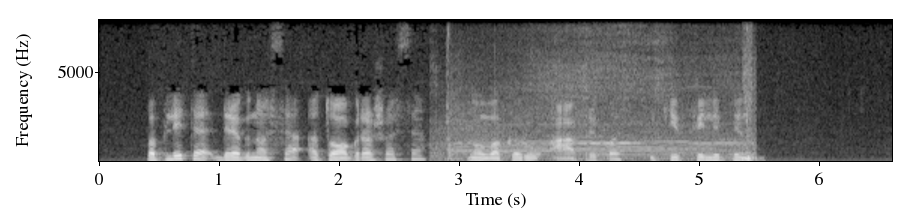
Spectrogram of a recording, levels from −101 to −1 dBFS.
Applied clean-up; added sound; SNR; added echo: none; Car; 9 dB; none.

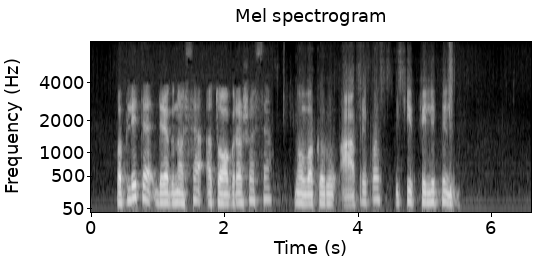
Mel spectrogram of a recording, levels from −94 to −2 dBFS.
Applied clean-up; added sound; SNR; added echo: neural separator model SepFormer DNS4.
